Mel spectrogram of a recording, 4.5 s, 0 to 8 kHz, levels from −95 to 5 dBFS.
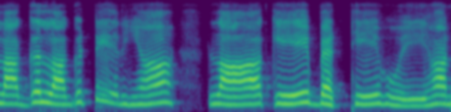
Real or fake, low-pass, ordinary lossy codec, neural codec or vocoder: fake; 7.2 kHz; Opus, 24 kbps; codec, 16 kHz, 4 kbps, X-Codec, WavLM features, trained on Multilingual LibriSpeech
